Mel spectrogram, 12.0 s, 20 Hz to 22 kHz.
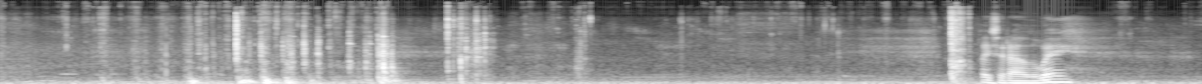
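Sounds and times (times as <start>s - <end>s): metal clicks and clatter: 0.6s - 5.0s.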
